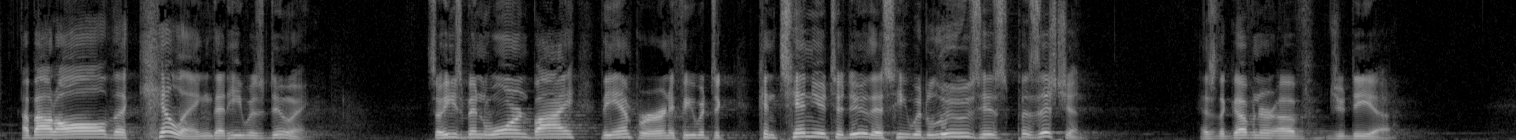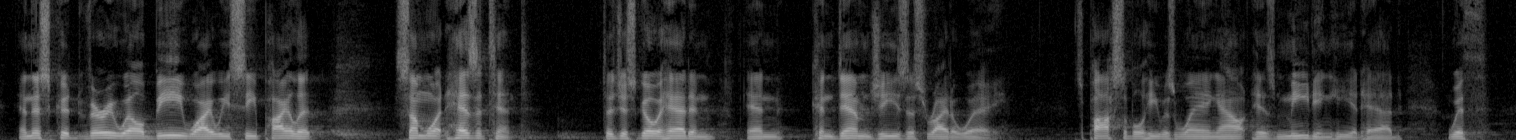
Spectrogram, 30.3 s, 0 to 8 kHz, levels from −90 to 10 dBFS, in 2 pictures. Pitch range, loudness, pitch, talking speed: 115-160 Hz, -26 LUFS, 135 Hz, 135 wpm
